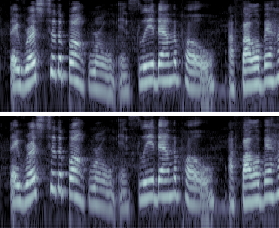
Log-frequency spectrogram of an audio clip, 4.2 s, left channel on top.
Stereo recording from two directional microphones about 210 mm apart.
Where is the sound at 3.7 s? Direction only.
55° left (ahead or behind).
